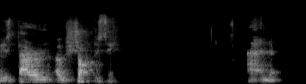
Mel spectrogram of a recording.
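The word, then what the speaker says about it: O'Shaughnessy: real name is darren o'shockpussy and in limerick that's often pronounced oh shanicey my grandfather my father's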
